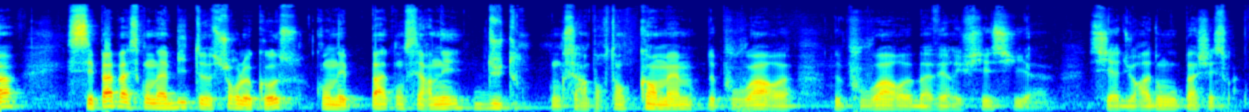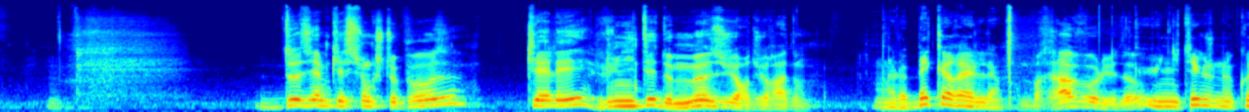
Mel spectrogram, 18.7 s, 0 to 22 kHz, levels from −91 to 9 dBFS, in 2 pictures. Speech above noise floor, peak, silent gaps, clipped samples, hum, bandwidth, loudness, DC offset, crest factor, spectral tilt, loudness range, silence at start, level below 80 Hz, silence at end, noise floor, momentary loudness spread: 36 dB; -2 dBFS; none; under 0.1%; none; 19 kHz; -22 LUFS; under 0.1%; 20 dB; -5 dB/octave; 12 LU; 0 s; -58 dBFS; 0 s; -58 dBFS; 18 LU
